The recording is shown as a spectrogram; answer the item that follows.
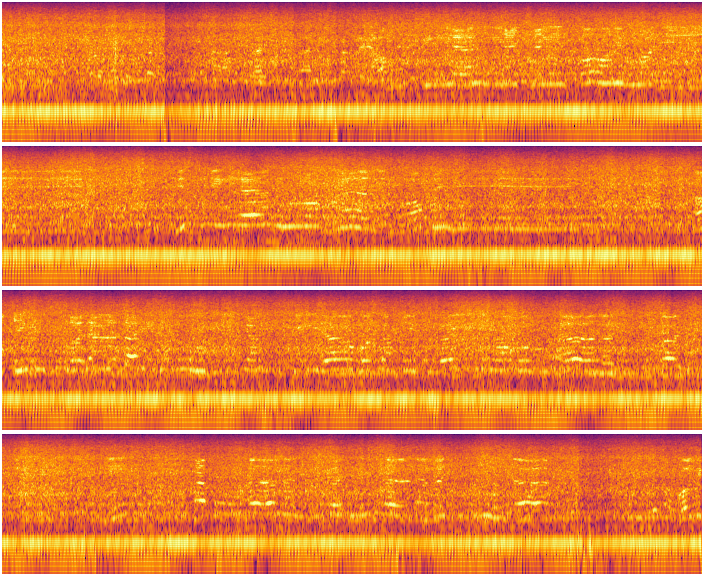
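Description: A boat's engine running steadily, a continuous low drone that holds at an even level throughout.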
